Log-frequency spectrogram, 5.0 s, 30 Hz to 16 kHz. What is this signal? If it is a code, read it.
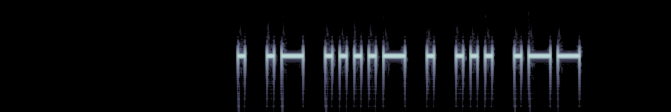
Morse code, heard as a keyed tone, about 22 wpm, 700 Hz. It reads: EA4ESW
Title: DXCC-100 Call Signs - 6 Characters - Repeated 2x - 22wpm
